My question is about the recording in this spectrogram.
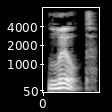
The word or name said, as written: lilt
